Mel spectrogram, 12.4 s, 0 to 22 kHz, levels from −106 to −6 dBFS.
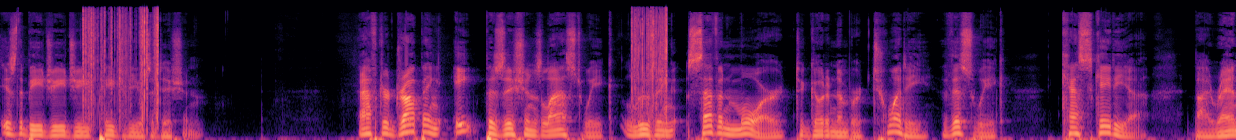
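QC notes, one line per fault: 0.80–1.58 s and 6.31–6.68 s, cable scratch noise: a worn cable, connector or control was likely moved, making its contact resistance flicker rapidly and adding dense, uneven noise bursts, heard as scratching only a few dB below the speech, the second between "eight positions last week" and "seven more to go".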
